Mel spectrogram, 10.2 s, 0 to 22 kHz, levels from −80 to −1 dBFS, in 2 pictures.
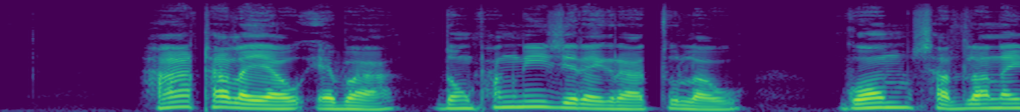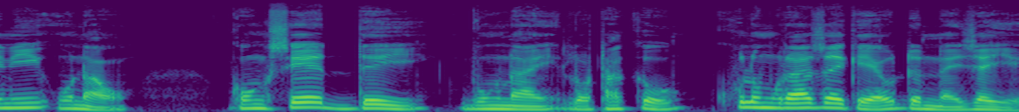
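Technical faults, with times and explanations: No technical faults can be heard in the speech recording, and the signal stays steady and continuous from its opening moment to its last.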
